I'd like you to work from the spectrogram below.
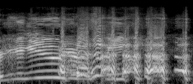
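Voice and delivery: slow, high, lordly command; pompous command. Pretend. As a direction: decree it grandly through a laugh. Pompous claimant silencing manager.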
